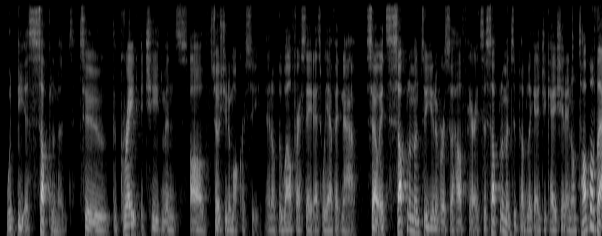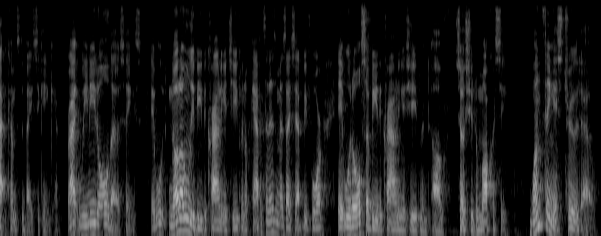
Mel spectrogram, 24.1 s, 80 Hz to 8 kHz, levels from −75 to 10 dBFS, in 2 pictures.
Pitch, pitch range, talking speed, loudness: 100 Hz, 85-115 Hz, 195 wpm, -28 LUFS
